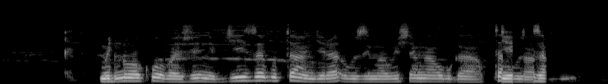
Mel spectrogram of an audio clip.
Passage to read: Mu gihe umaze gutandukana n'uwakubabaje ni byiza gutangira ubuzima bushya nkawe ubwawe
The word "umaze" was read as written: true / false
false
